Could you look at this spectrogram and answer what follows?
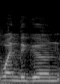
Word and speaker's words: Wendigoon: Beloved YouTuber named Wendigoon, and that's how it's pronounced.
